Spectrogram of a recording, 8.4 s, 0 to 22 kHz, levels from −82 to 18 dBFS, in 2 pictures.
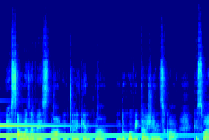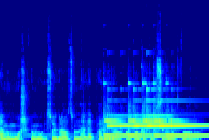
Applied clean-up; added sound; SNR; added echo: none; Bell / Doorbell; -4 dB; none.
